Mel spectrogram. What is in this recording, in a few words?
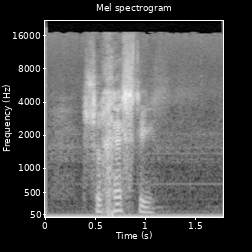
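"suggestie", Dutch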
